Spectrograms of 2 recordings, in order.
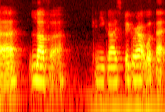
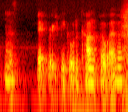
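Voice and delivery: whispered aside; 3 semitones lower, 12 dB quieter, much faster than usual. Real, not acted. Muttered aside.

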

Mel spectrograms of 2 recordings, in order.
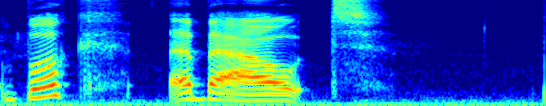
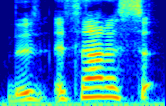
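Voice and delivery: ordinary talk

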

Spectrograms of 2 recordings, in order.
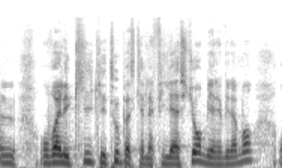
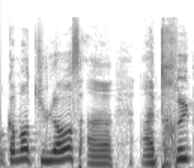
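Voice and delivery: ordinary delivery

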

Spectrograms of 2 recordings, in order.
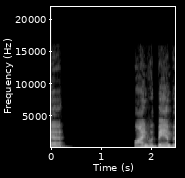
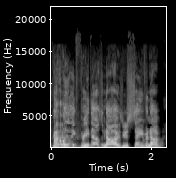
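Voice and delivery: much higher, hyped-up mock guess; imitating Charlie; 14 semitones higher than usual. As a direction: ham up his confident lowball. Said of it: "because he was like".

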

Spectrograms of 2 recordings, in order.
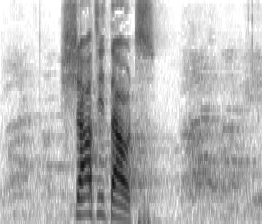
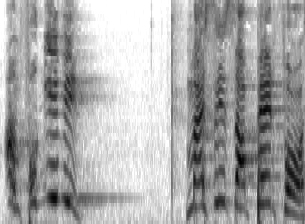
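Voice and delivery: excited; 8 semitones higher, 7 dB louder than usual. Acted. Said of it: "He's like".

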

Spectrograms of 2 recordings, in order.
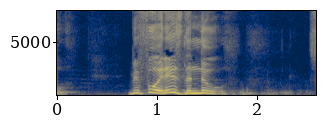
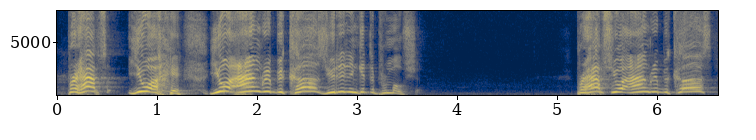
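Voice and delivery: louder, building preacher cry; rising preacher shout; 6 semitones higher, 4 dB louder than usual. Acted. Preacher to congregation, rising shout. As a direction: hit it hard, lifting the congregation.

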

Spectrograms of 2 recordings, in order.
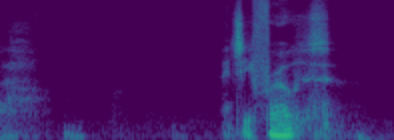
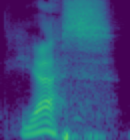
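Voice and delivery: ordinary delivery, nothing marked

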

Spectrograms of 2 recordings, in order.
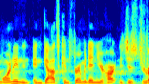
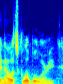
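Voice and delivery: global warming dropped softer and lower, dry; deadpan aside; 5 semitones lower, 9 dB quieter than usual. Shown as a demonstration. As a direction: mutter it with dry sarcasm. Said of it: "We used to call it July".

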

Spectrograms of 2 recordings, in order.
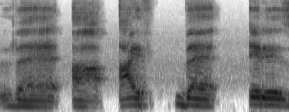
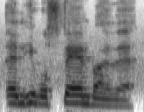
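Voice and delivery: ordinary delivery

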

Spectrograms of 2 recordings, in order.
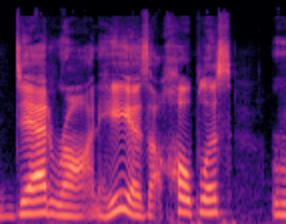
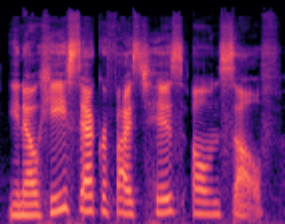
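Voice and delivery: ordinary talk, nothing marked

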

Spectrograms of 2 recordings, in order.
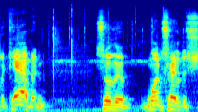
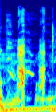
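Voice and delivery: high laugh burst. Real, not acted. Laughs at own joke.

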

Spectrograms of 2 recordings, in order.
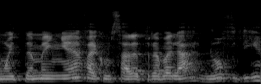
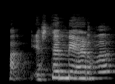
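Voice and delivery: a higher, louder mock snap of frustration; mock irritated curse; 11 semitones higher, 6 dB louder than usual. Friend imitating his irritated curse on the phone, mock snap. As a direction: toss off the curse in a hammed-up huff. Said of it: "Atiras assim um".

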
